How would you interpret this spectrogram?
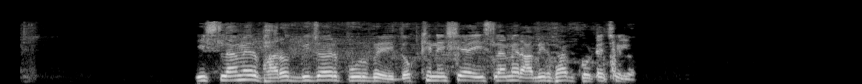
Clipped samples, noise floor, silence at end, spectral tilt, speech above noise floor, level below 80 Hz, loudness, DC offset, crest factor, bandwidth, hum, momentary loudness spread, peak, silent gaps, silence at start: under 0.1%; -89 dBFS; 2.3 s; -4 dB/octave; 76 dB; -58 dBFS; -14 LUFS; under 0.1%; 16 dB; 8 kHz; none; 5 LU; -2 dBFS; none; 0.25 s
